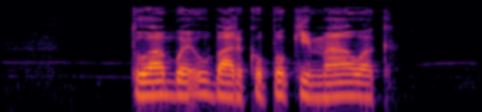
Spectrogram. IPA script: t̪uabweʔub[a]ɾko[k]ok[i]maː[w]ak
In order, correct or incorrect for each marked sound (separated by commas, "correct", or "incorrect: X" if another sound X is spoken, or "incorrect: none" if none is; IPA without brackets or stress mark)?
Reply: correct, incorrect: p, correct, correct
